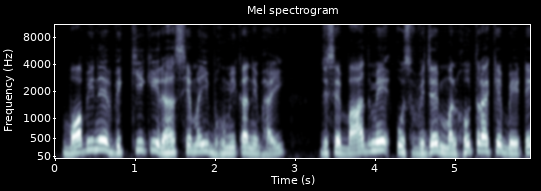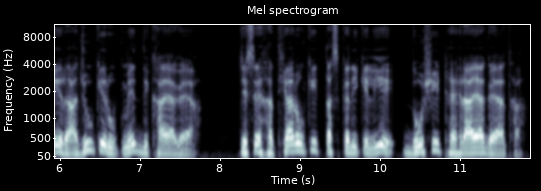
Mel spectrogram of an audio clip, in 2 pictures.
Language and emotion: Hindi, neutral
